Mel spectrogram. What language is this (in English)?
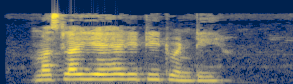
Urdu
